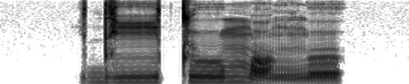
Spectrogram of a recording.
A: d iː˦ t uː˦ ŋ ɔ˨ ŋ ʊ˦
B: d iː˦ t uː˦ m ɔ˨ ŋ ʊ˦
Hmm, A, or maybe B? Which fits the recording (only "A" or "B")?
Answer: B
